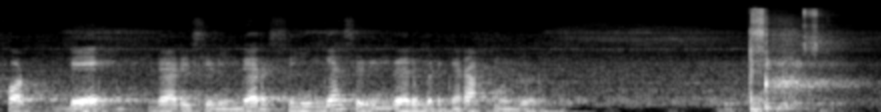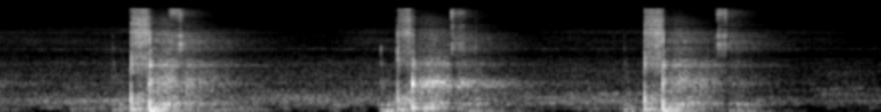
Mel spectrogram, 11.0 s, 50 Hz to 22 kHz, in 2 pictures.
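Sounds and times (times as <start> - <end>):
air exhaust hiss: 0.0 - 11.0
pneumatic cylinder clacking: 4.5 - 8.8, 9.4 - 10.5.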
